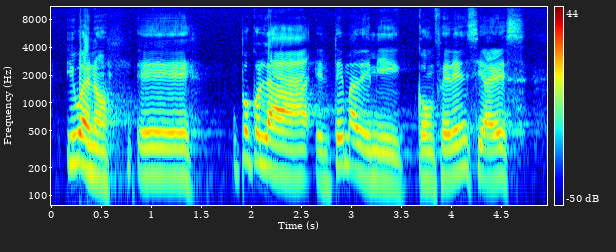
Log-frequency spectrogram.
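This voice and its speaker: His voice sits fairly high for a man. The male speaker's intonation rises and falls in a lively way. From Argentina. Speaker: e-commerce consultant and conference speaker. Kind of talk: conference keynote. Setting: stage with audience at a conference.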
